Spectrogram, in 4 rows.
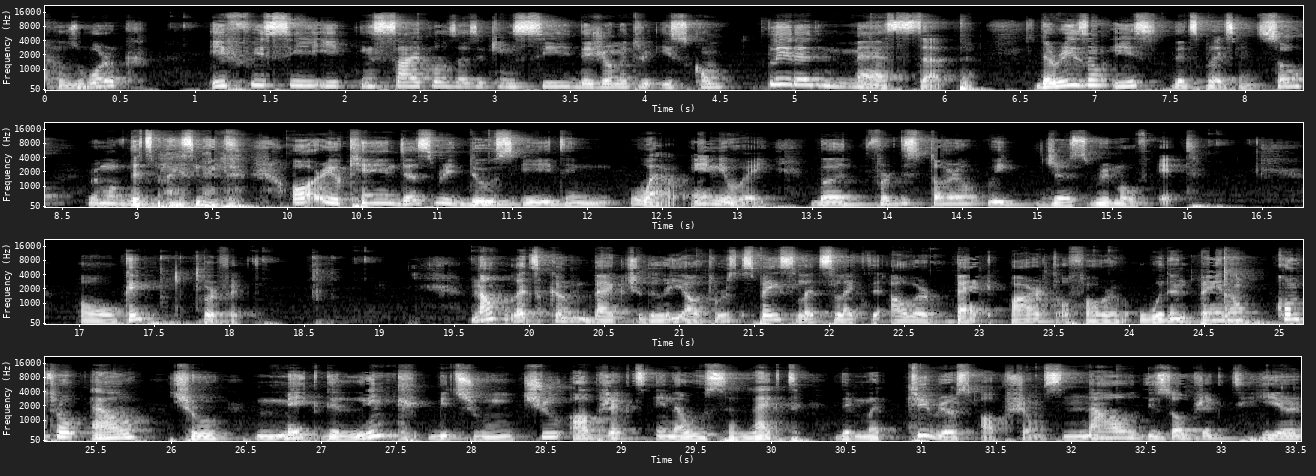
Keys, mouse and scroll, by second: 1.2-2.1 scroll down 1, 2.1-3.0 middle drag, 3.0 scroll up 2, 3.9 scroll up 2, 4.7-7.4 shift+middle drag, 7.4 click, 9.6 scroll down 6, 9.8-13.9 middle drag, 16.0-17.7 drag, 17.7 z, 18.8 z, 19.5 click, 20.4-21.4 middle drag, 21.4 right click, 22.1 scroll down 3, 22.3 middle click, 22.6 scroll up 3, 23.7 shift+right click, 31.6 right click, 32.0 scroll down 1, 32.2-33.3 middle drag, 33.3 Tab.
